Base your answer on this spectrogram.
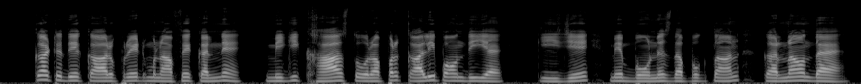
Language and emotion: Dogri, fearful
